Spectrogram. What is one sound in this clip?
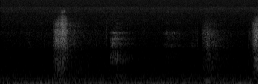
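Snooker balls knock against each other.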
